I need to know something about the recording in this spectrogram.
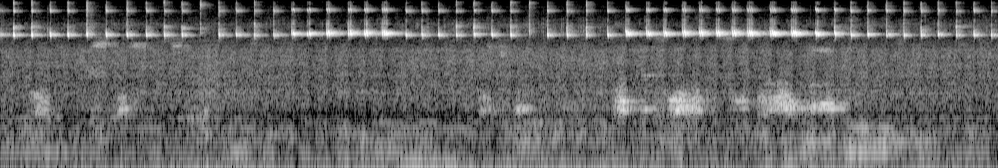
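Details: Indoor captive cricket pair, originally feeder insects, producing high, sharp chirps in quick succession that grow denser toward the end, alongside soft, low whimpering noises in the middle.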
